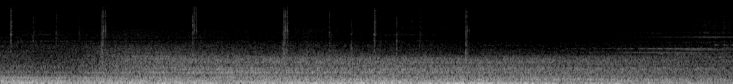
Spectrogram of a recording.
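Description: A car drives fast along a road at full throttle with a steady, loud low rumble of engine and tires, punctuated by faint sharp ticks, easing off slightly near the end. No voices.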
